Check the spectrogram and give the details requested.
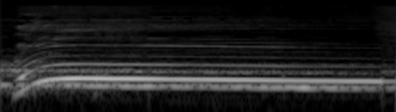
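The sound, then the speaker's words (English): A single long wolf howl sound effect rises quickly then holds a steady, sustained pitch for about two seconds, loud, with no talking over it. “Go ahead and howl it up”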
